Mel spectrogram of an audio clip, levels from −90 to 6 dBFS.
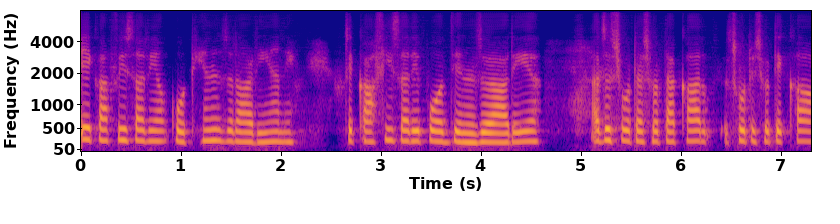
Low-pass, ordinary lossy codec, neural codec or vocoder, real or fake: none; none; codec, 16 kHz, 0.7 kbps, FocalCodec; fake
